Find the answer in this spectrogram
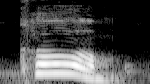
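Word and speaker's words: calm: সি এল এম কাম। এখানে এল silent.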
